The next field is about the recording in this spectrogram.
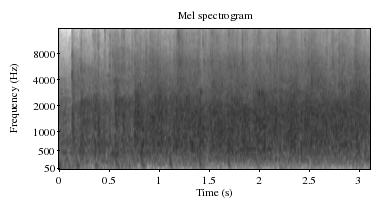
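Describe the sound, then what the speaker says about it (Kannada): An audience at a televised courtroom-style interview show applauds steadily, a dense, continuous wash of clapping that holds throughout without a break. "ನಾವು ಇಲ್ಲಿಂದ ಶುರು ಮಾಡಿದ್ರೆ ಚಪ್ಪಾಳೆ ಹೊಡಿತಾರೆ"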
